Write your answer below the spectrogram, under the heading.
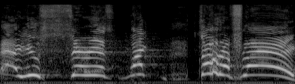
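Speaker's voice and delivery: acted, high, fed-up, outraged yell. Describing watching football when no flag is thrown, acting out fury at the TV. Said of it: "you throwing everything at the TV like".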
